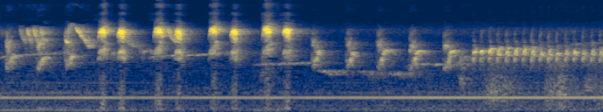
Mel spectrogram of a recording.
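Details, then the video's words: Fighter-type long-tailed shrike in full, varied song, used as a lure to restart silent birds. A run of sharp, evenly spaced high whistles, then lower slurred notes and a dry rapid trill, with a steady background hum. "Burung pendet figther gacor dor full isian ediaaaaan...!!! Pancingan cendet stres macet bunyi"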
